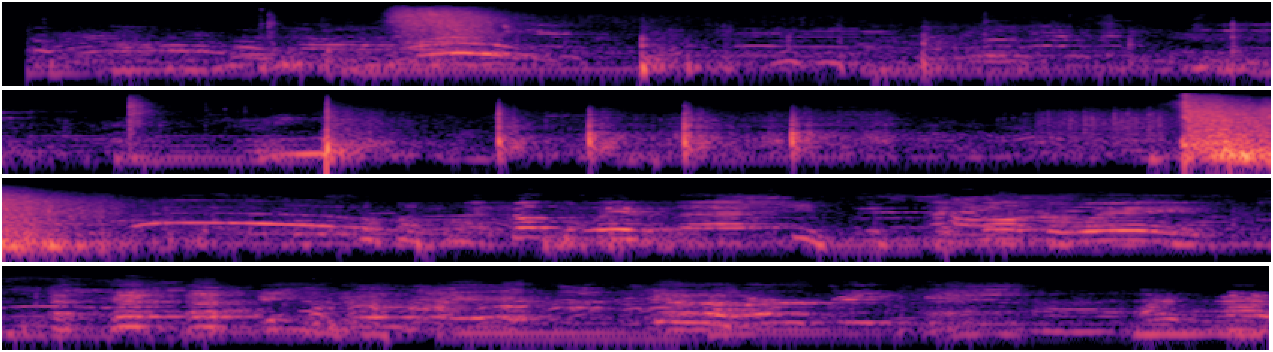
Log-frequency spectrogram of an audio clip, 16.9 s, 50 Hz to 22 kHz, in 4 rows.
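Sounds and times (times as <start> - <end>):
short hiss: 1.2 - 3.0
sharp cracks: 7.9 - 9.0
firework boom: 8.0 - 9.1.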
